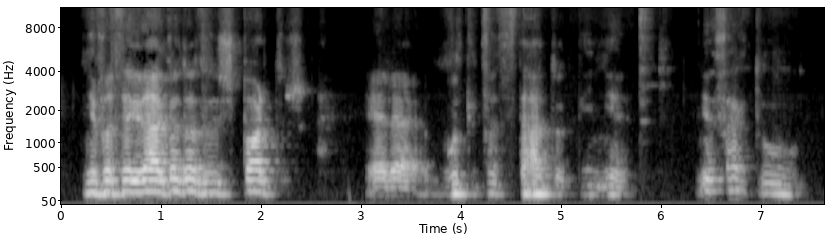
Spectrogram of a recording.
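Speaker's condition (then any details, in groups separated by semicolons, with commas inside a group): Machado-Joseph disease (sca3); ataxia, gradual onset, movement control problems, falls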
